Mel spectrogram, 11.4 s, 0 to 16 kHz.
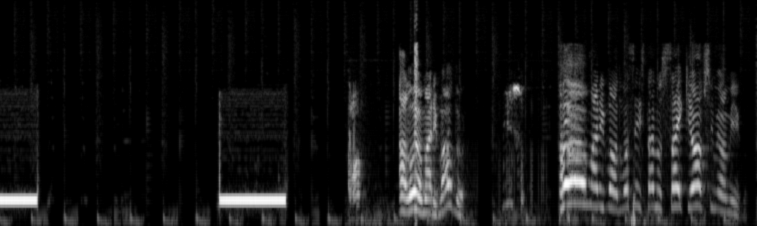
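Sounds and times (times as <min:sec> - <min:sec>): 
telephone line tone as a call is placed: 0:00.0 - 0:00.6, 0:03.3 - 0:04.3
speech: 0:05.3 - 0:07.1, 0:08.4 - 0:11.3.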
